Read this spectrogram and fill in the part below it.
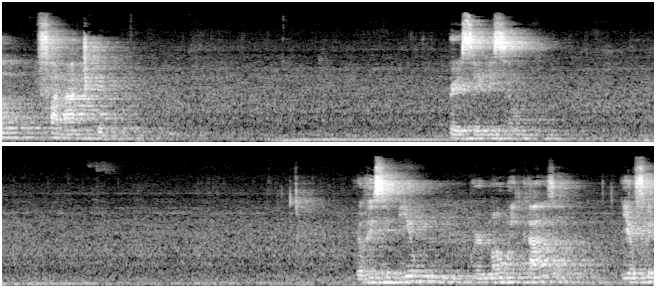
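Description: A young man speaks calmly into a microphone through loudspeakers in an echoing hall.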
